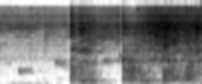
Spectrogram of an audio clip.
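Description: Whole green chilies drop into hot oil in a pan, setting off two sudden bursts of sizzling with a clink of a utensil against the pan and a short stir, close and loud.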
